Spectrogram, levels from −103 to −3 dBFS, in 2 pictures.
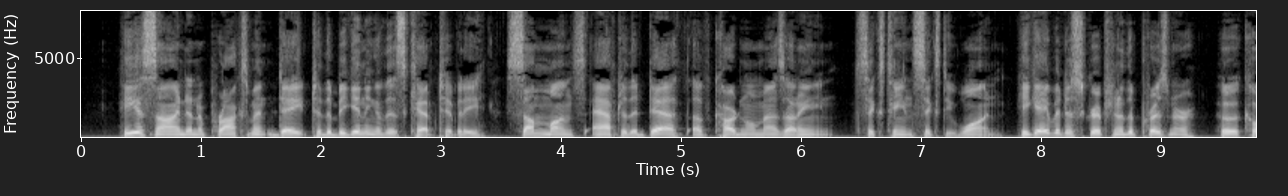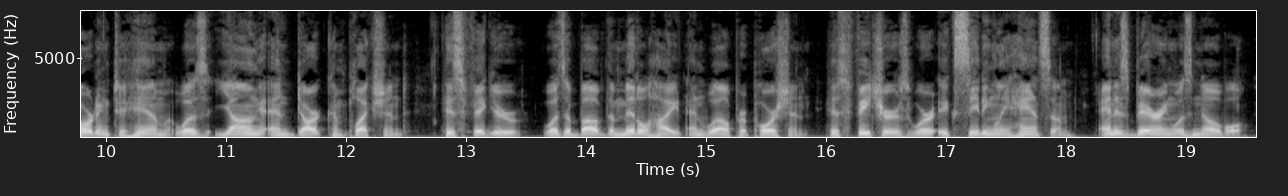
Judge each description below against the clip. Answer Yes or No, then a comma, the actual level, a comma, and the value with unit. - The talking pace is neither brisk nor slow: Yes, average, 170 wpm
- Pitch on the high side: No, very low, 95 Hz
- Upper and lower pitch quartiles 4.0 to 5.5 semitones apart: Yes, average, 4.6 semitones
